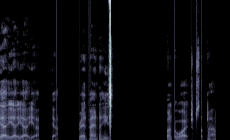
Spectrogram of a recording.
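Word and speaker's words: ReadPanda: called read Panda but it's pronounced like red panda like re e a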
